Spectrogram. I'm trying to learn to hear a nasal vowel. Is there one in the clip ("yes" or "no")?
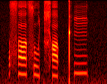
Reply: yes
